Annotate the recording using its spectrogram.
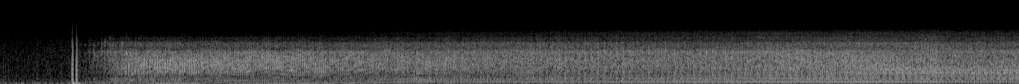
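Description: A propeller plane's engine roars steadily.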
